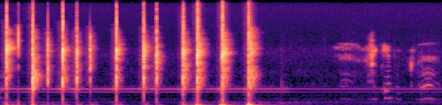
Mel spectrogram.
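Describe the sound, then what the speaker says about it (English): Sharp clapping sound effects in the game Limited Simulatour, about a dozen loud crisp claps in an uneven quick rhythm, followed by faint quieter sounds and a brief voice. "I gave a clap"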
